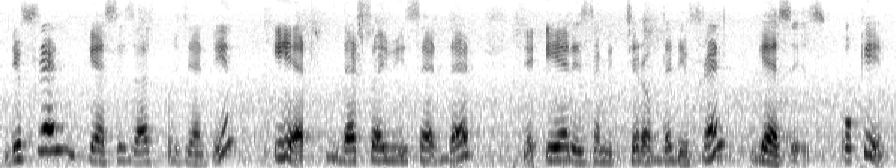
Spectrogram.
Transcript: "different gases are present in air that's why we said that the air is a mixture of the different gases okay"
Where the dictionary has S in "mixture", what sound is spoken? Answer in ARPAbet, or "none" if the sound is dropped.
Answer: none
